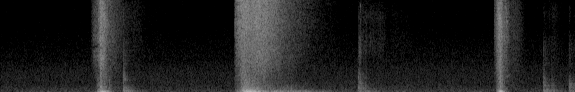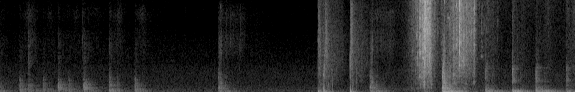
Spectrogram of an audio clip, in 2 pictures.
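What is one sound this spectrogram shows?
Gunshots crack sharply now and then.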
